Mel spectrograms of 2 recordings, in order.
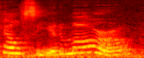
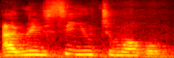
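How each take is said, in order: First: I and will are joined into one syllable. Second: I and will are said fully and separately. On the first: The speaker calls it right. "quand eux ils le disaient" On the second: The speaker calls it wrong. "Non, mais c'était pas"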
